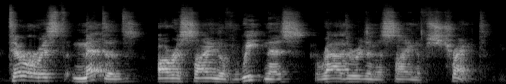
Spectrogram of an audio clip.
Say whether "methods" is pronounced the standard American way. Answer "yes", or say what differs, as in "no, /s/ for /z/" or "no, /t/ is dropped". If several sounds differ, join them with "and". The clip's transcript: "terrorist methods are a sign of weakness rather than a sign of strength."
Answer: yes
